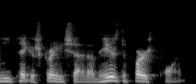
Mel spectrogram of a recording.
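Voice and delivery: usual speaking voice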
